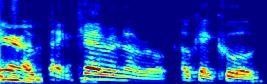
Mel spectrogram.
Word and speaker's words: Kieran: Well, yeah, I do a Welsh pronunciation, don't I? That's how it would be pronounced if it was in Welsh.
